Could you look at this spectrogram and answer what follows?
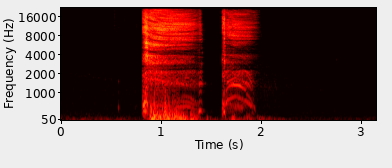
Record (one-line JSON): {"cough_length": "3.2 s", "cough_amplitude": 15282, "cough_signal_mean_std_ratio": 0.38, "survey_phase": "alpha (2021-03-01 to 2021-08-12)", "age": "18-44", "gender": "Female", "wearing_mask": "No", "symptom_cough_any": true, "symptom_fatigue": true, "symptom_change_to_sense_of_smell_or_taste": true, "symptom_onset": "3 days", "smoker_status": "Never smoked", "respiratory_condition_asthma": false, "respiratory_condition_other": false, "recruitment_source": "Test and Trace", "submission_delay": "2 days", "covid_test_result": "Positive", "covid_test_method": "RT-qPCR", "covid_ct_value": 17.0, "covid_ct_gene": "S gene", "covid_ct_mean": 17.2, "covid_viral_load": "2300000 copies/ml", "covid_viral_load_category": "High viral load (>1M copies/ml)"}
